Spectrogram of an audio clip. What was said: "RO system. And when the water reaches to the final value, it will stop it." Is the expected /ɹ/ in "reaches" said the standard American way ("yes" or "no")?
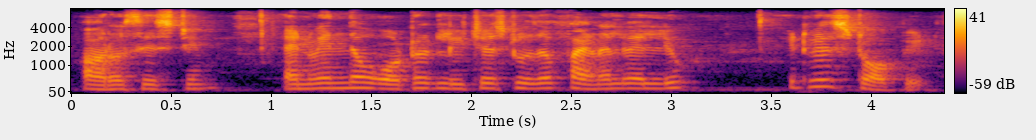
no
